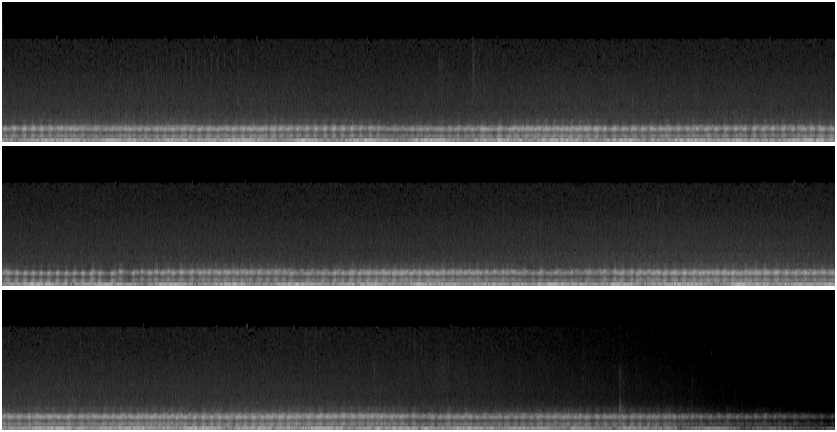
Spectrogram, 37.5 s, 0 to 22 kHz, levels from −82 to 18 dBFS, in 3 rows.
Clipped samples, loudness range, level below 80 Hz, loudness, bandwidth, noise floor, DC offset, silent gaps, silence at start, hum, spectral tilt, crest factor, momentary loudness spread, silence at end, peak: under 0.1%; 5 LU; -56 dBFS; -22 LUFS; 15.5 kHz; -53 dBFS; under 0.1%; none; 0 s; none; -3 dB/octave; 16 dB; 7 LU; 0.85 s; -6 dBFS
